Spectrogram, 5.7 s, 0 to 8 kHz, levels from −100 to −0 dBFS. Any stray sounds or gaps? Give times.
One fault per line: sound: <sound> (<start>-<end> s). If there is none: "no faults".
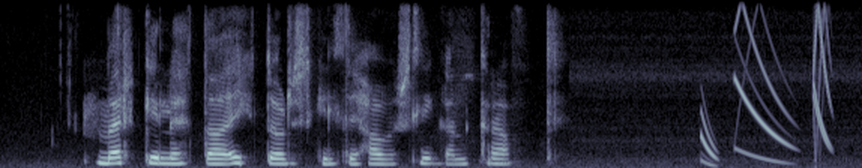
sound: chirp (4.7-5.6 s)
